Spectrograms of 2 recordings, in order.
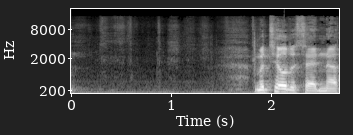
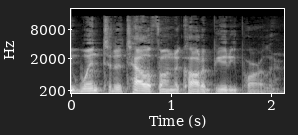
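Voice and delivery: usual speaking voice

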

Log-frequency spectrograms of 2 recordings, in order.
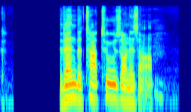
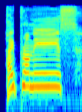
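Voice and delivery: excited shout; 12 semitones higher, 6 dB louder, slower than usual. Acted. Playful promise to child.

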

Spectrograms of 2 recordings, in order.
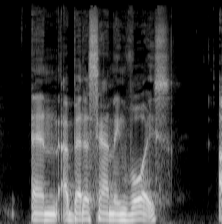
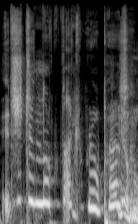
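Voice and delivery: high emphatic. Real, not acted. Emphatic repeat.

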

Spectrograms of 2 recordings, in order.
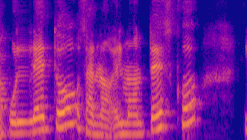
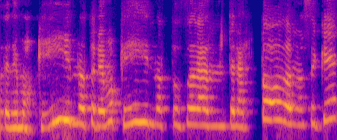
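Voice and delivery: a hint of a panicking friar, higher; hurried friar urging to flee; panicky friar; 6 semitones higher, 4 dB louder than usual. Friar panics to Julieta, lightly voiced. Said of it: "Le dice a la Julieta".

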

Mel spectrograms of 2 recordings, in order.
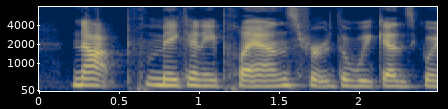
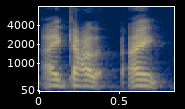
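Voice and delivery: usual speaking voice

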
